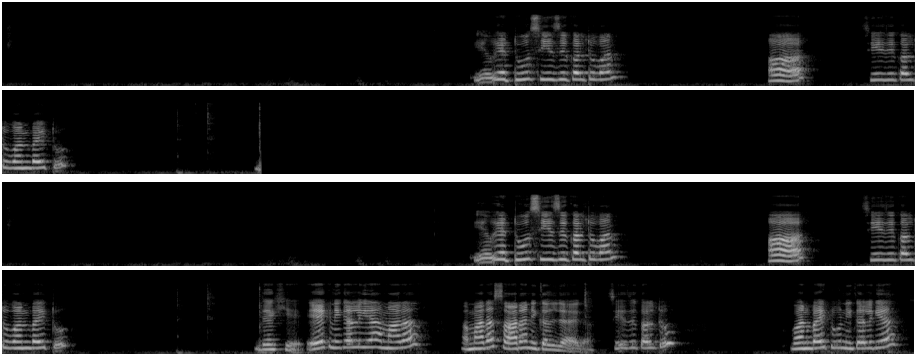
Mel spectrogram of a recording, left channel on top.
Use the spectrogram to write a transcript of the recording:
ये हो गया 2c = 1 और c = 1/2। देखिए एक निकल गया हमारा, हमारा सारा निकल जाएगा, c = 1/2 निकल गया।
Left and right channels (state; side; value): drops out; left; at 11.8 s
